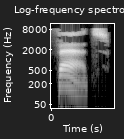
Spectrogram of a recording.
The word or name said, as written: fads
